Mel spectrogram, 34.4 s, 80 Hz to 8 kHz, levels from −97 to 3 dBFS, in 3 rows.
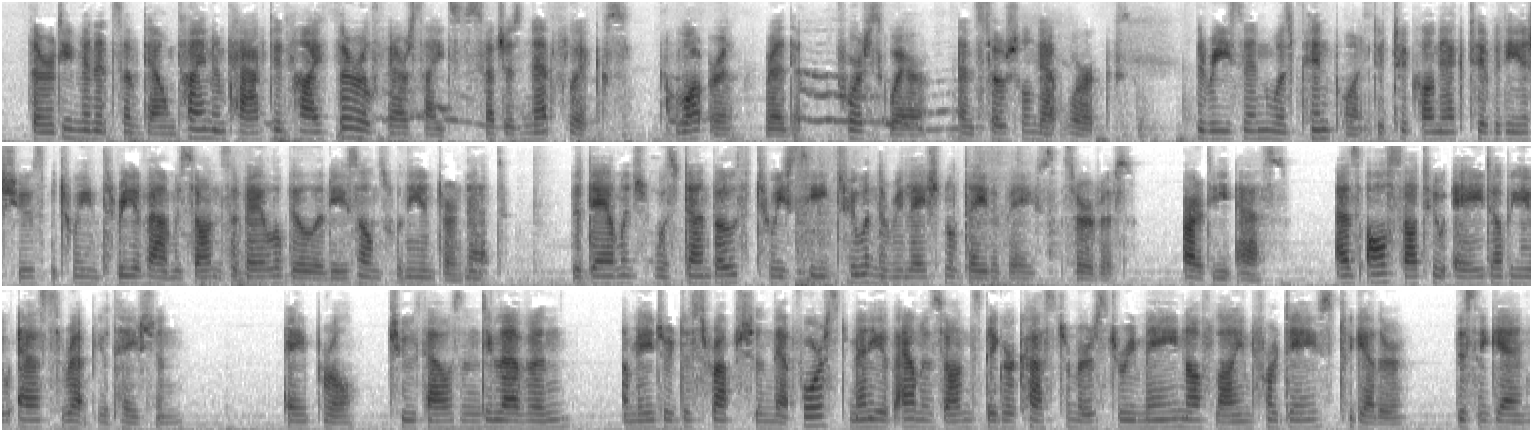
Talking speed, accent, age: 125 wpm, American, 40-59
